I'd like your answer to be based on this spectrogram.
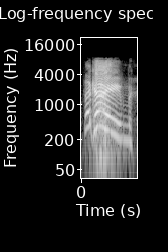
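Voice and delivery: high, loud ring announcer voice; announcer Vince. Retold or imitated. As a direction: boom it out like a ring announcer springing a surprise. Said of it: "Vince comes out and goes".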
